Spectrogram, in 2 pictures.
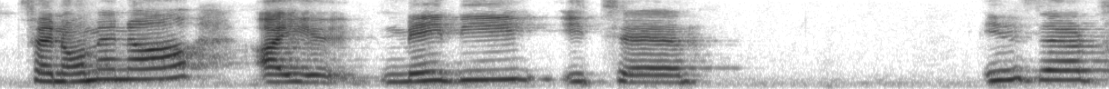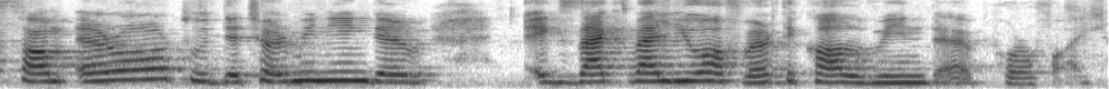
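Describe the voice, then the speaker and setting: A woman answering audience questions after a conference talk, speaking haltingly with many fillers. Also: sits high, fairly bright tone. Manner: halting, many fillers, non-native phrasing. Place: conference room.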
